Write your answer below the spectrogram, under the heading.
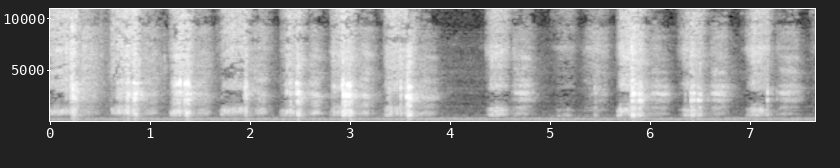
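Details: Allergic pet dog reverse sneezing indoors: quick runs of raspy snorting gasps, about two per second, with a brief pause in the middle before the snorts resume.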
